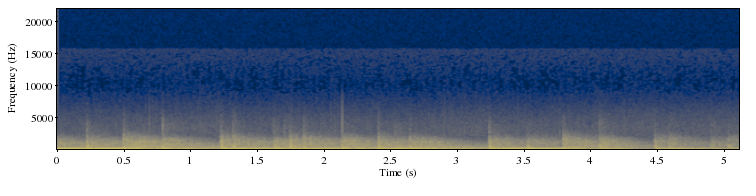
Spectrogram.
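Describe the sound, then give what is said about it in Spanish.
Deep timpani drums in a symphony orchestra strike in a steady rhythm, roughly seven resonant booms whose low tones ring and sustain between hits, loud with no voices. “timbales o tambores. Con su larga trompa lo hace y suena bastante bien.”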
